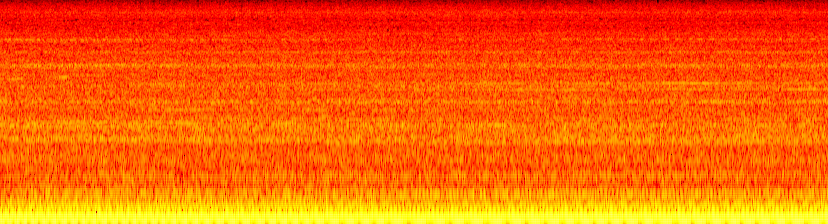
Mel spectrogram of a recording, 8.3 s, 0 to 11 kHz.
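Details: BMW E46 325ci after misfire from moisture in coil packs, dried and dielectric grease applied: engine runs a couple minutes at smooth, even idle with steady low hum, no misfire.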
